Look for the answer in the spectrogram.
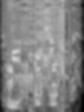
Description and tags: A synthetic voice sound effect useful for a somewhat confused robot to give your game extra depth and awesomeness - perfect for futuristic and sci-fi games.
game, Speak, gamedev, computer, Robot, games, futuristic, indiegamedev, electronic, indiedev, videogames, gamedeveloping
